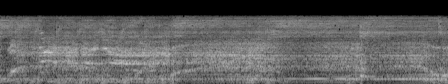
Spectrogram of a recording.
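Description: A live rock band playing loudly, with vocals sung into microphones over guitar and drums.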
